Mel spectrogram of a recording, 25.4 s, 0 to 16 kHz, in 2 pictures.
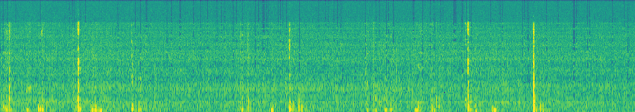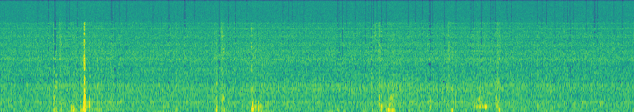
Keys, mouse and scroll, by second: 1.2-1.8 shift+middle drag, 2.7 s, 5.9 g, 8.9-9.5 shift+middle drag, 10.9 s, 14.5 r, 17.9 g, 20.8-21.9 middle drag, 23.0-25.3 drag.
